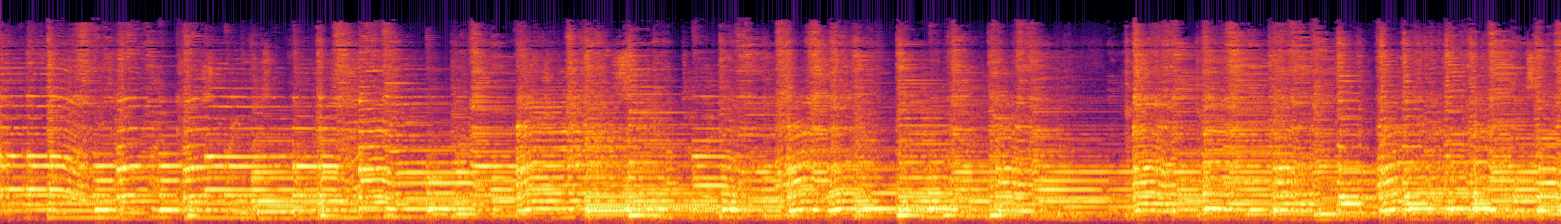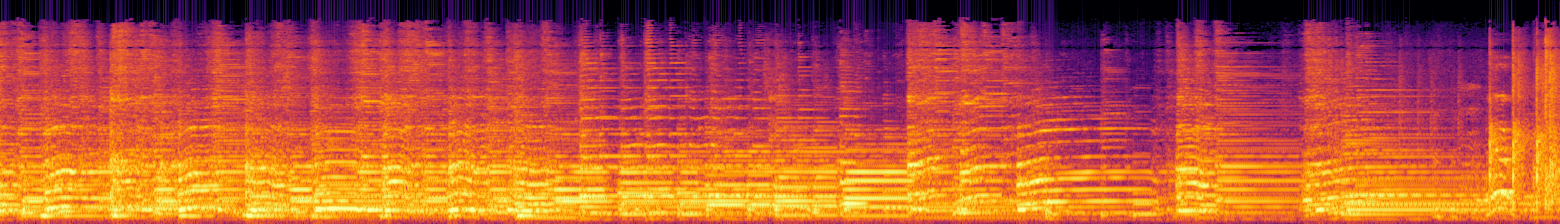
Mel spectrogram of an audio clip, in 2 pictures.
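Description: Small acoustic string band playing an instrumental tune on acoustic guitars and a resonator instrument, the melody line bending and sliding between notes. The tune winds down and ends near the end.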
